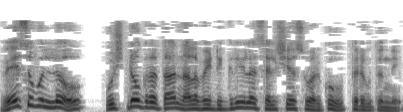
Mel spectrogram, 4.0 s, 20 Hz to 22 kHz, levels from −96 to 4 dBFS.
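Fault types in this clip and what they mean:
WMA compression: The whole speech clip has a ringing, washy quality, and a hiss rises and falls with the speech. There is no content above about 10.1 kHz. The damage is plainly audible. The likely cause is a transform codec such as early Windows Media Audio at a low bitrate, around 32 kbps. It spreads noise across long blocks and drops weak detail, which accounts for both the smear and the missing top end.
pre-echo: Two sharp onsets are preceded by a short burst of hiss. The first runs from 1.01 to 1.06 s, spreading about 51 ms ahead of the attack. The second runs from 3.46 to 3.52 s, spreading about 54 ms. In each case the attack sits late in a coding block. The noise budgeted for the loud moment leaks into the quiet just before it, so the onset sounds blurred and soft.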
